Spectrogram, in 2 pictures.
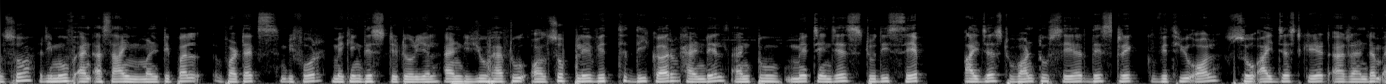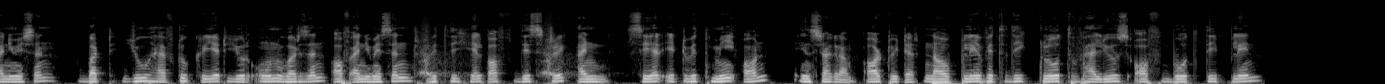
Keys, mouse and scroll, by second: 5.6 Tab, 6.0-6.6 scroll down 13, 6.9 click, 7.1-7.6 scroll up 4, 7.6 KP_Decimal, 7.9 scroll up 4, 8.1 middle drag, 8.4 scroll down 3, 8.5 middle drag, 8.7 scroll up 1, 9.5 Tab, 10.7 Tab, 11.1 Tab, 11.9 click, 12.6 s, 14.0-15.5 middle drag, 16.0 Tab, 16.3 scroll down 2, 18.1 scroll down 2, 18.2 middle drag, 18.5-20.1 scroll up 2, 21.6 click, 22.3-23.3 drag, 23.6 click, 25.0-26.0 drag, 26.5-27.6 drag, 27.6-27.7 scroll down 3.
